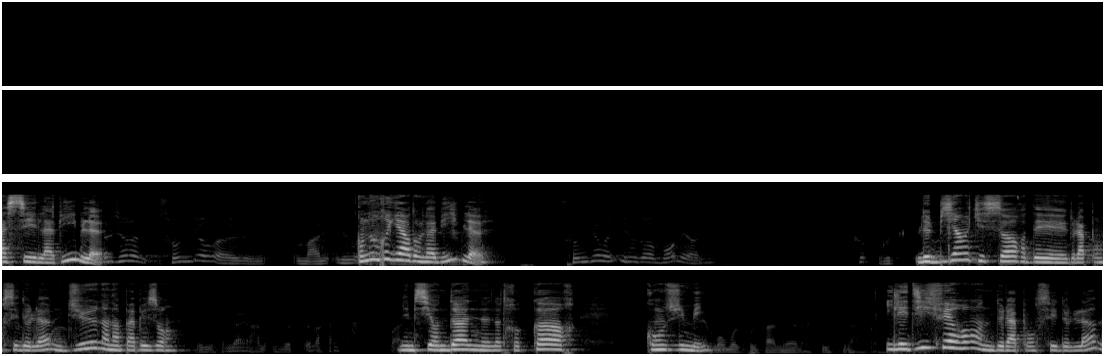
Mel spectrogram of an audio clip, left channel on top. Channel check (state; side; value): silent; left; digital silence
